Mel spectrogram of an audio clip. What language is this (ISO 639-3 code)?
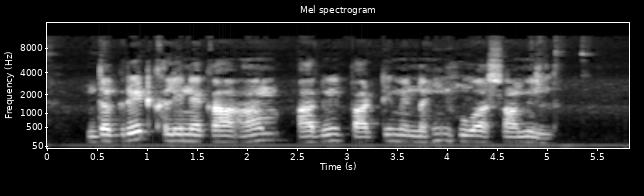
hin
